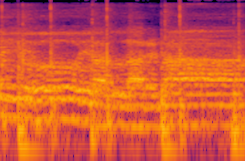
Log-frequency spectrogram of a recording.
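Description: A group of men singing a Bengali devotional folk invocation song (bandana) in unison, with held sung notes over a struck percussion beat about twice a second.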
